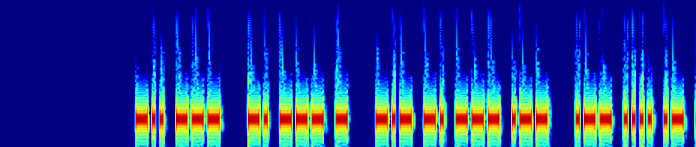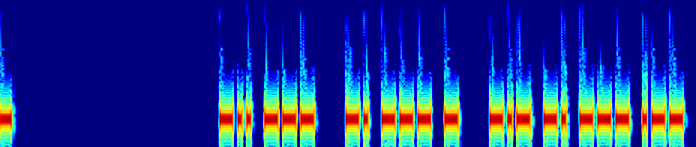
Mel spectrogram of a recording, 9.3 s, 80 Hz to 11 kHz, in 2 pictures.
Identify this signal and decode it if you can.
Morse code, heard as a keyed tone, about 37 wpm, 700 Hz. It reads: DO NOT KNOW WHAT DO NOT KNOW
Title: Speed-Racing - Sets of 4 Words 30wpm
